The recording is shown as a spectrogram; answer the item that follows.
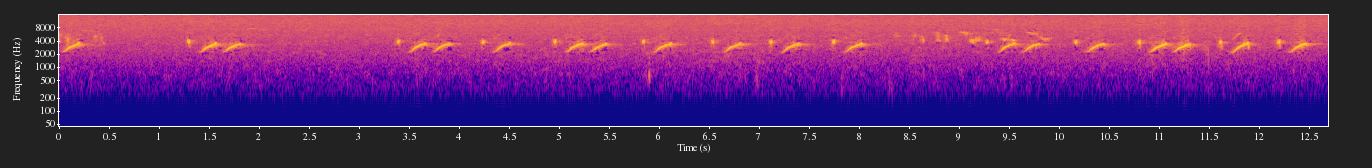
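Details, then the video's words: Velvet-fronted nuthatch, locally called rambatan mandarin, singing a clear, fast series of short rising whistled notes. They come in pairs and runs with brief gaps, and thin high ticks are mixed in. "Masteran Burung Rambatan Mandarin Jernih Full Roll Tembak"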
